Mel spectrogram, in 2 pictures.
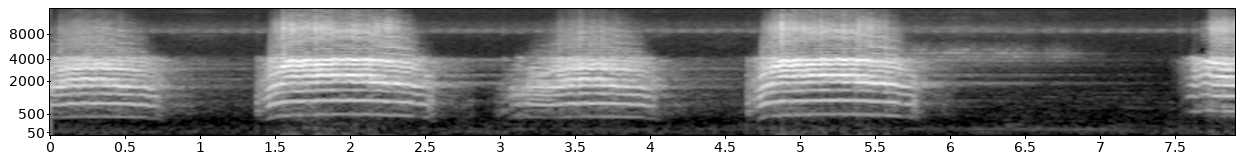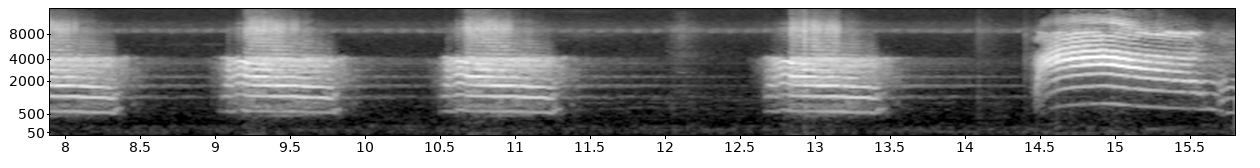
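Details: Domestic cat giving ten short, harmonic meows in quick succession, each under a second, separated by dead silence; the last is louder and rises then falls in pitch.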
